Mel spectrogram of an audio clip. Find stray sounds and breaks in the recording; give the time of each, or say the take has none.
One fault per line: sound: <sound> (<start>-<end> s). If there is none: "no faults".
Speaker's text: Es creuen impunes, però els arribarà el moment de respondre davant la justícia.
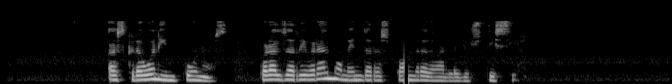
sound: dropout (4.0-4.1 s)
